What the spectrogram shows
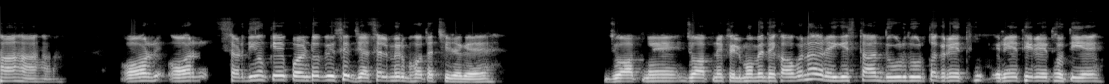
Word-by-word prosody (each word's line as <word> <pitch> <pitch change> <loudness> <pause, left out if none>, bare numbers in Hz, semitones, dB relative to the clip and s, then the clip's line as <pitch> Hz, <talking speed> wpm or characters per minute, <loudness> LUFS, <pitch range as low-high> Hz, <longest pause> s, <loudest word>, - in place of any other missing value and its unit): हाँ, 160 0 +1
हाँ, 135 -4 -2
हाँ, 125 -1 -14 0.6
और 170 +6 +1 0.2
और 175 +2 +1 0.3
सर्दियों 180 +4 -1
के 205 0 +5
पॉइंट 190 -1 +2
ऑफ़ 200 - +1
व्यू 195 0 +5
से 215 - +2
जैसलमेर 175 +2 +1
बहुत 155 0 -3
अच्छी 155 0 -2
जगह 130 -2 +3
है। 130 0 -3 1.2
जो 150 - +4
आपने 145 +1 0 0.3
जो 160 - +2
आपने 160 +1 0
फ़िल्मों 160 0 +1
में 170 0 0
देखा 165 +1 +1
होगा 170 +4 -1
ना 240 +1 +2
रेगिस्तान 180 0 +1
दूर-दूर 175 0 +2
तक 185 - -1
रेत 175 0 +1
ही 195 -5 -4
रेत 170 +2 0
ही 185 - +3
रेत 170 -1 +1
होती 160 -1 +1
है। 155 0 +2
170 Hz, 190 wpm, -13 LUFS, 155-180 Hz, 1.2 s, के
